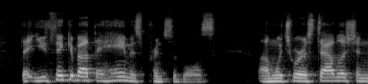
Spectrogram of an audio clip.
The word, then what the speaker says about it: Jemez: my two colleagues that you think about the jemez principles which were established in 1996 by the environmental justice community and jemez is spelled j-e-m-e-z and that is to allow the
